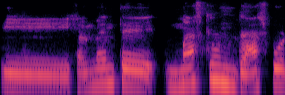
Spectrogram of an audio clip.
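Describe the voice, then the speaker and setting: Against a quiet background, a man with a Spanish accent speaks with ordinary pitch variation in a dry, close sound with no echo. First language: Spanish (speaking Portuguese). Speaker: product demo engineer. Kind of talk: software demo. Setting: online webinar.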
